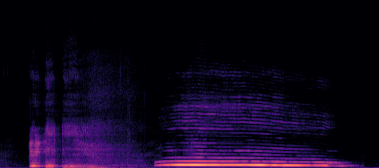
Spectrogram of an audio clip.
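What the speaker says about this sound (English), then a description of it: "So they say they hear the wolf's howl." A wolf howls in the film Frankenstein Meets the Wolf Man: a single loud, sustained, tonal howl that slowly falls in pitch and fades out, preceded by a few short rough bursts.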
